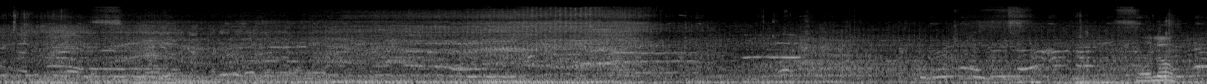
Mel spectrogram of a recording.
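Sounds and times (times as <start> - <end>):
indistinct chatter outdoors: 0.0 - 12.0.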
